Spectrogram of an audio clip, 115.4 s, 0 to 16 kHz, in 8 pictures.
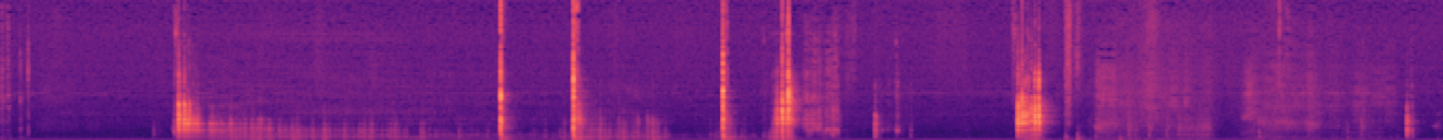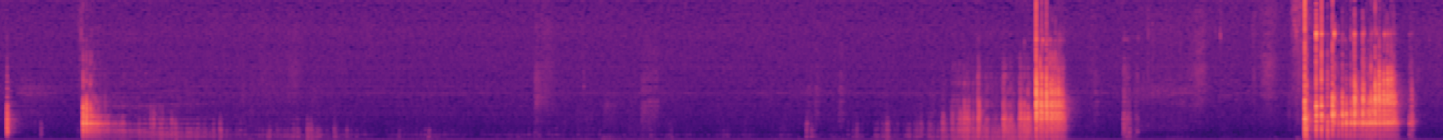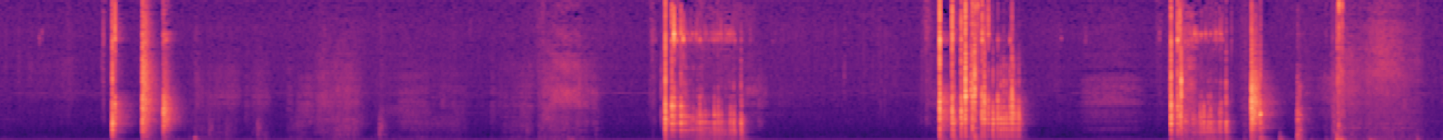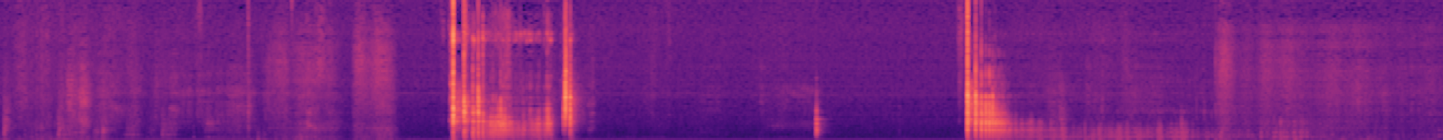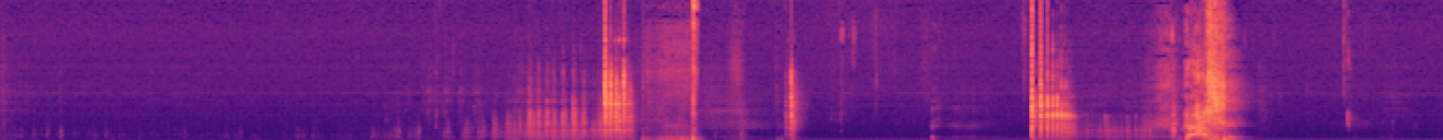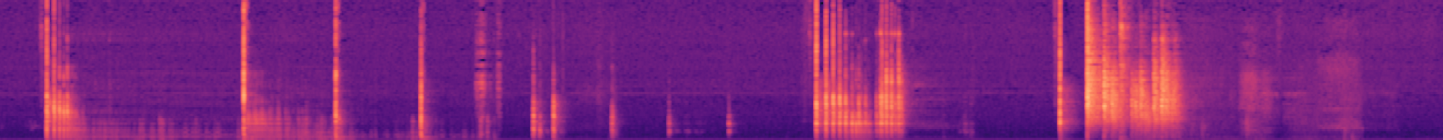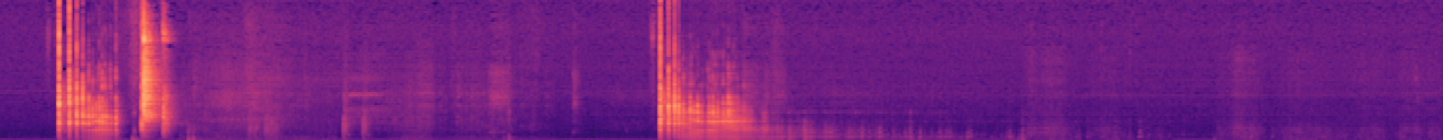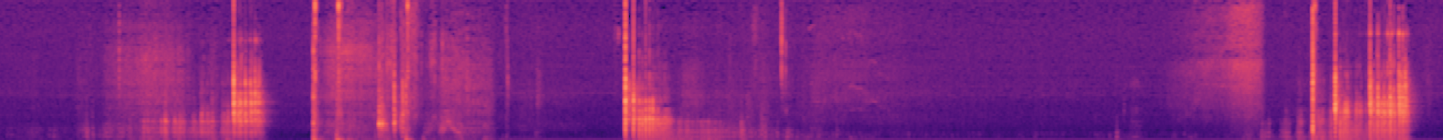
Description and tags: A spinning top (dreidel). It spins around and then falls over. I sneeze by accident partway through.
Recorded with a Canon GL-2 internal microphone.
